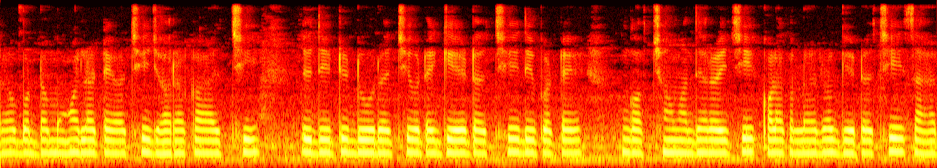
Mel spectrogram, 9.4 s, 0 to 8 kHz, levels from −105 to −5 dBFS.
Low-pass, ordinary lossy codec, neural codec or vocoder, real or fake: 7.2 kHz; none; none; real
